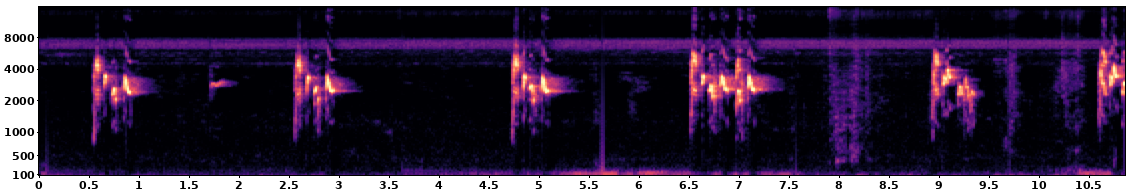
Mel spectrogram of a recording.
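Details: Sooty-headed bulbul song, used as a lure to draw other bulbuls into replying: short, bubbly, warbled phrases falling slightly in pitch, repeated about every two seconds, over a faint constant high whine.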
